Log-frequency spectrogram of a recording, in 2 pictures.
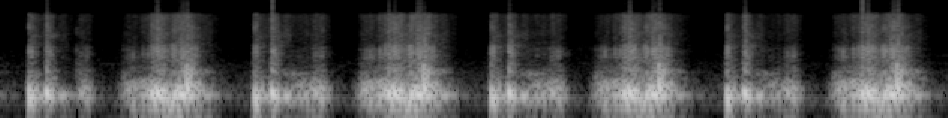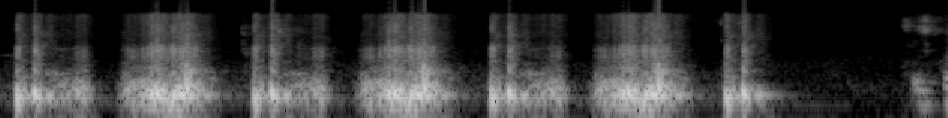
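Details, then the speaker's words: Mitral stenosis: slow heart rhythm with a loud first sound, split second sound, and low-pitched rumbling murmur with presystolic accentuation building before each beat. "y como se pueden fijar se escucha el desdoblamiento después un soplo de baja intensidad y después el reforzamiento presistólico"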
